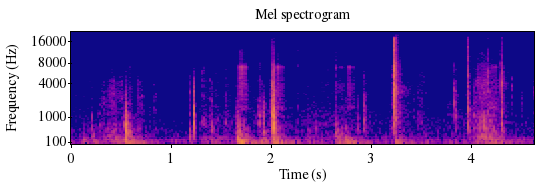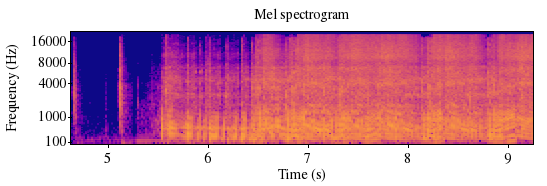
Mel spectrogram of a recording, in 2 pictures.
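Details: Echo CS 310 chainsaw, six to seven years old, after replacing the spark plug that caused months of poor running: after clicks and knocks it fires and holds a strong, steady high-pitched buzz through repeated revs; runs cleanly, normal running.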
